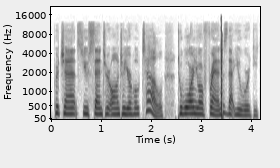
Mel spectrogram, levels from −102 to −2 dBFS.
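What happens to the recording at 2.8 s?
Around 2.8 s there is a lost packet rebuilt from error correction, from 2.65 to 2.95 s. Lost audio was replaced with low-bitrate backup copies carried in later packets, so nothing drops out, but the patched stretch sounds rougher and noisier. There are about eight rebuilt packets covering roughly 160 ms. The waveform stays continuous with no gap, while the spectrogram shows a grainier, noise-smeared patch where the detail coarsens.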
